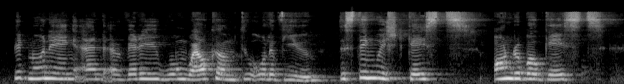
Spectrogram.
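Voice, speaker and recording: A woman's high-pitched voice with fairly even intonation at a moderate pace, over noticeable background noise. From South Africa. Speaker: international research programme head. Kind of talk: welcome speech. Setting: video call.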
